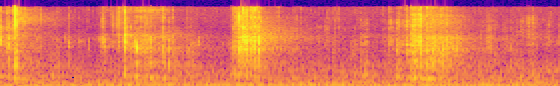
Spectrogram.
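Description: A person chewing a crisp fried rangoon with the mouth close to the microphone: about four short, crisp crunches roughly half a second apart.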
